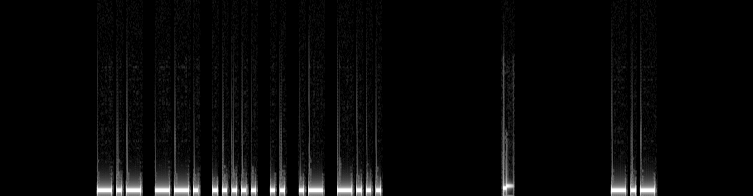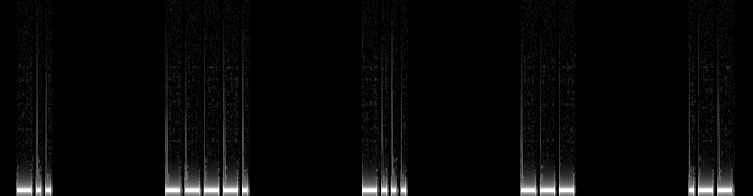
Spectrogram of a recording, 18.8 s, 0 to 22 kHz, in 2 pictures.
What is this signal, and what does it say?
Morse code, heard as a keyed tone, about 20 wpm, spaced as for 9 wpm, 700 Hz. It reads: KG5IAB KD9BOW
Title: USA Call Signs - 6 Characters - 8x Character Spacing - 20wpm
